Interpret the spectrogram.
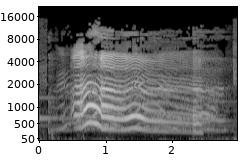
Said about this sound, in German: Von weitem hört der Ohrwurm Günther lautes Stöhnen.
